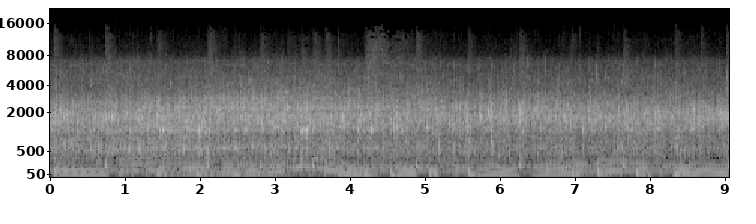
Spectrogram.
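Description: Chicken pieces frying in a pot of hot oil: a steady sizzle.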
